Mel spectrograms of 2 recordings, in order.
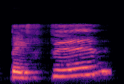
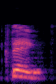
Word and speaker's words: basin: Make sure you accent because it's an open accented syllable. So if I were to say this word, would I say this word like this? Would I say basin or basin?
